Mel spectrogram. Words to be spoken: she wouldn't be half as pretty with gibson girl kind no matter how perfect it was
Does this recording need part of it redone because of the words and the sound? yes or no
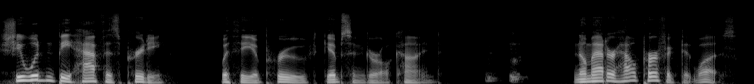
yes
